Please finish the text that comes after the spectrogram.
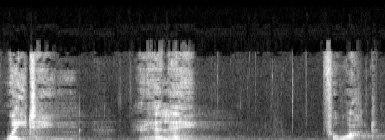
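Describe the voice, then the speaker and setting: Weary renegade traveller, rasping, unhurried, wry, questioning, big hall reverb, audio drama. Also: male voice, high voice, wildly swooping pitch, full character voice. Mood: wary curiosity. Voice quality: very husky, raspy. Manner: measured, questioning.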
